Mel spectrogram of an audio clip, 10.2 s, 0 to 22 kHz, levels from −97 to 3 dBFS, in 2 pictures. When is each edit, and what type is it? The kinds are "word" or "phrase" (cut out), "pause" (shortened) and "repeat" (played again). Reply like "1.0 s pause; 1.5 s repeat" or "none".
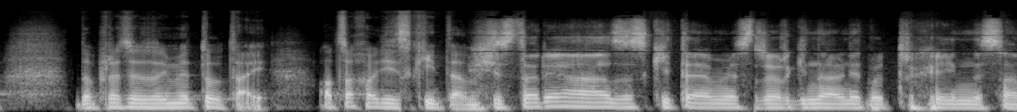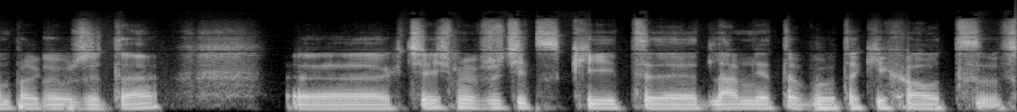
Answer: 2.0 s word; 3.8 s word; 4.3 s word; 5.3 s word; 7.8 s word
